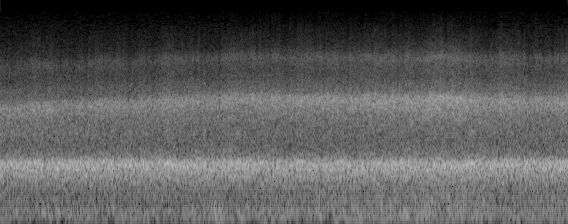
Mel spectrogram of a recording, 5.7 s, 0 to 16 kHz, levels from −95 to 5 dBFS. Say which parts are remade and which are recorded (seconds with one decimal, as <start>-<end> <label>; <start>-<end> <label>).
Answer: 0.0-2.3 recorded; 2.3-4.9 remade; 4.9-5.7 recorded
